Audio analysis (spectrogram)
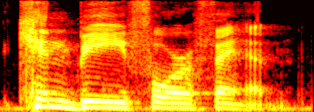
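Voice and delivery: usual speaking voice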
